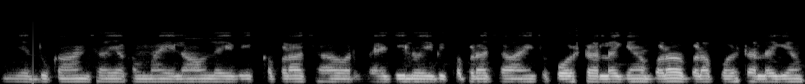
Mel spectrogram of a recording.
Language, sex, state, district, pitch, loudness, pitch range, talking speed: Garhwali, male, Uttarakhand, Uttarkashi, 135 Hz, -21 LUFS, 130-135 Hz, 165 wpm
